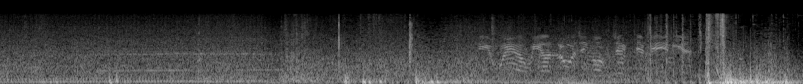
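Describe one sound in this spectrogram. A vehicle engine rumbles and whines as it drives over rough ground.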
